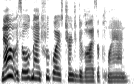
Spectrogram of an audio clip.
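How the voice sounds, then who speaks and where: A woman reading a picture book aloud to children as a museum storyteller, animated and chatty, with little asides. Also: fairly low pitch, normal speed, dry recording.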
